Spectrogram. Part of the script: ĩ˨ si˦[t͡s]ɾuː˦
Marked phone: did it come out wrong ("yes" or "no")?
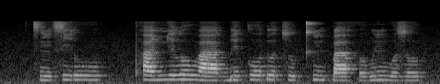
yes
